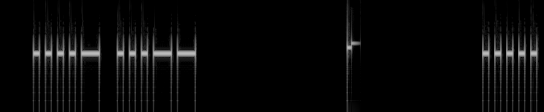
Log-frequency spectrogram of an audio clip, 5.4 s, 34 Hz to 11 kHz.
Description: Morse code, heard as a keyed tone, about 20 wpm, 700 Hz. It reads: 43 5
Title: Common Cut Numbers - 2-Digit 20wpm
